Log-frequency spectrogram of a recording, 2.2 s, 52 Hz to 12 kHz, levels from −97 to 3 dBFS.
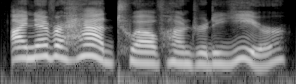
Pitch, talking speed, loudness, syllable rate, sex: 235 Hz, 190 wpm, -17 LUFS, 4.9 syllables/s, female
